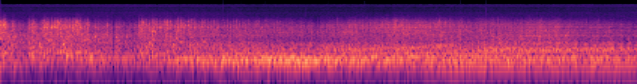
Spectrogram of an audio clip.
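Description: Steady, loud drone of a light propeller airplane engine flying overhead in a classic western setting, a continuous hum that swells slightly and holds with no voices.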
